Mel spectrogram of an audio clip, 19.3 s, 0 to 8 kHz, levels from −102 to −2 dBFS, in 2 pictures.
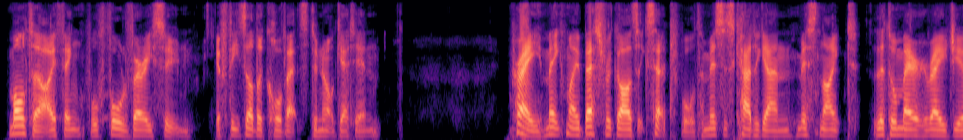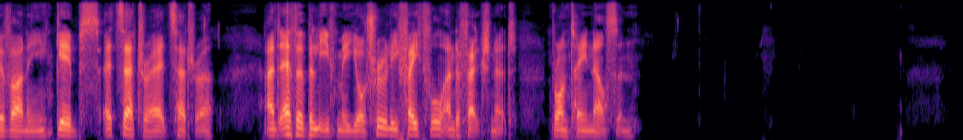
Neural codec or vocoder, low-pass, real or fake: vocoder, 44.1 kHz, 128 mel bands every 512 samples, BigVGAN v2; 7.2 kHz; fake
